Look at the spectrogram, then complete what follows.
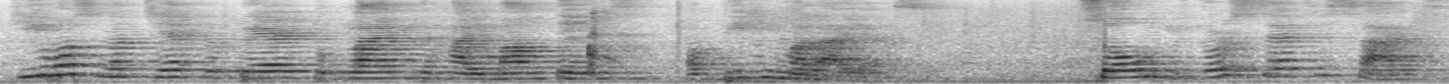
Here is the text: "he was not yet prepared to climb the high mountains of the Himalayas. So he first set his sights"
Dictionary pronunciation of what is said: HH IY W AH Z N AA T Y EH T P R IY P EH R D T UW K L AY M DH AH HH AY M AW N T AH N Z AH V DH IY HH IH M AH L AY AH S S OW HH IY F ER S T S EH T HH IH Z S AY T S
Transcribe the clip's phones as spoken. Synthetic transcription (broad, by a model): HH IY W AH S N AA T Y EH T P R IY P EH R D T UW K L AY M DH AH HH AY M AW N T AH N S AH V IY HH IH M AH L AY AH S S OW HH IY F ER S T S EH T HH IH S AY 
